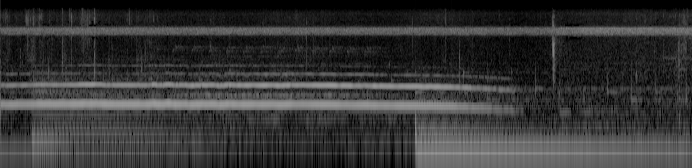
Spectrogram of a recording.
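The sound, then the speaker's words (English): Several long, drawn-out wolf-like howls from people trying to get real wolves to join in rise and fall together, overlapping in a mournful chorus, while crickets chirp steadily in the background of a quiet night. “Honestly, they sounded super wolf-like. They were trying to get the actual wolves to join in.”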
